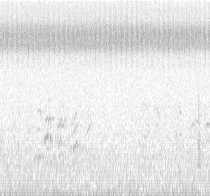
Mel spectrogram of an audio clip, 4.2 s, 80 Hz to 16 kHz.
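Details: Crickets on a June 2023 evening in the Novye Buregi tract, Novgorod Oblast, Russia, give a high, unbroken trill, with a few quick bird chirps in the first two seconds and a low background rumble.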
